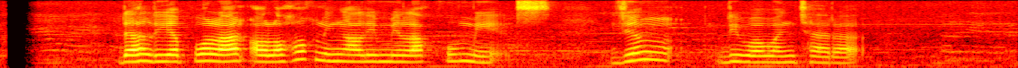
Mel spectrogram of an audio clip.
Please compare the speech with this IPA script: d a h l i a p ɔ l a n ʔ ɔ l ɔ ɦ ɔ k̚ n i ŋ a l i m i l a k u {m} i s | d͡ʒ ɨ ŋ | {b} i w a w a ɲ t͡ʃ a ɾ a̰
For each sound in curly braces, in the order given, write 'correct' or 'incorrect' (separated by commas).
correct, incorrect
